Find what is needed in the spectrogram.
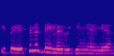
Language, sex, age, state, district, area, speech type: Tamil, female, 18-30, Tamil Nadu, Pudukkottai, rural, conversation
